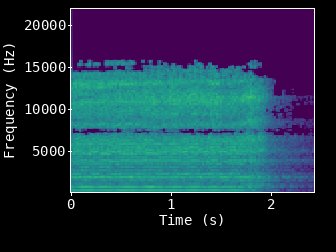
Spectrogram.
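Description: A female singing voice holding one long note with a light vibrato over soft accompaniment. The note fades out near the end.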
